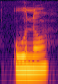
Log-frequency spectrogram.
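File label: Spanish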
